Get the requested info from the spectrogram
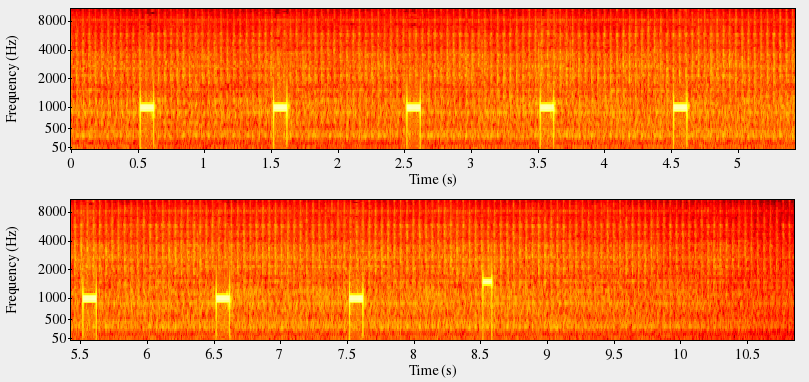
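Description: Film-leader countdown beeps: a short, pure beep once a second, eight at the same pitch and a final one higher, over a steady hiss that grows fainter near the end.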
